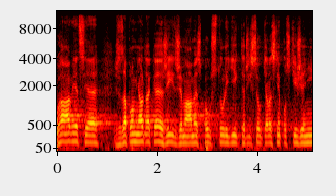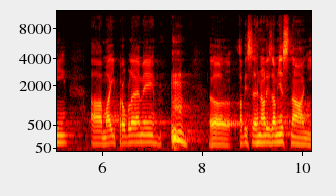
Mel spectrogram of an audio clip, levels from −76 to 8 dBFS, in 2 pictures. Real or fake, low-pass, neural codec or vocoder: real; 10.8 kHz; none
